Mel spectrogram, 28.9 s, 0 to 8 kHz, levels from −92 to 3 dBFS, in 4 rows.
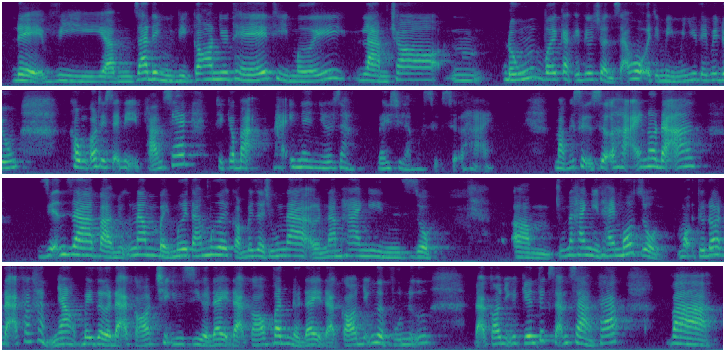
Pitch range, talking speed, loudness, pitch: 200-255 Hz, 235 wpm, -30 LUFS, 225 Hz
